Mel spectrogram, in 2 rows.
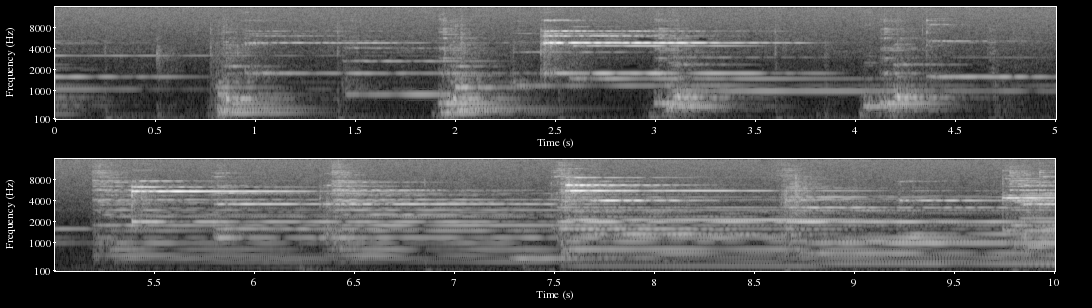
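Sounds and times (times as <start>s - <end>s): handbell choir ringing chords: 0.0s - 10.0s.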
